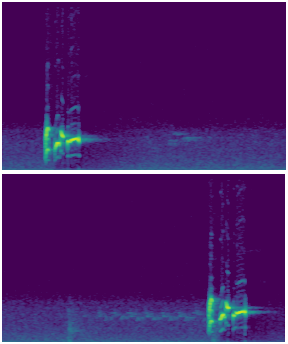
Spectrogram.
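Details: Sooty-headed bulbul provoking a rival so a silent bird sings: two crisp phrases about five and a half seconds apart, each a few quick notes sliding into a short warbled whistle.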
